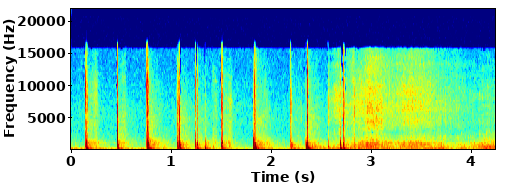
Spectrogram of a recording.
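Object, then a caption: Aluminum laptop lid. Long chrome nails tap the surface of a closed silver aluminum MacBook lid with the Apple logo, making 12 short, crisp taps that each ring only briefly. The taps come at an uneven pace over about three seconds, then give way to a soft, bright hiss.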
